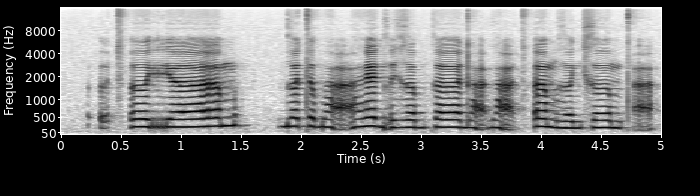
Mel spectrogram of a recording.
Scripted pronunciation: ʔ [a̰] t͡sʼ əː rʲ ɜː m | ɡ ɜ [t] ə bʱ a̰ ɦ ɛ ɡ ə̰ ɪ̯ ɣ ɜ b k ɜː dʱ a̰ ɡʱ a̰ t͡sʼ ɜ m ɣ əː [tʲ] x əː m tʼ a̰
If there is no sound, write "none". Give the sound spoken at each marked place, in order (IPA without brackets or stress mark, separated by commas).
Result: ə̰, t, nʲ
